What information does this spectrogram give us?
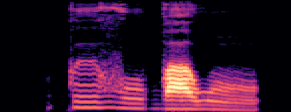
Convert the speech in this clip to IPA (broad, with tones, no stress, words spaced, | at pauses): pɨ˦vu˧ba˧wũ˨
